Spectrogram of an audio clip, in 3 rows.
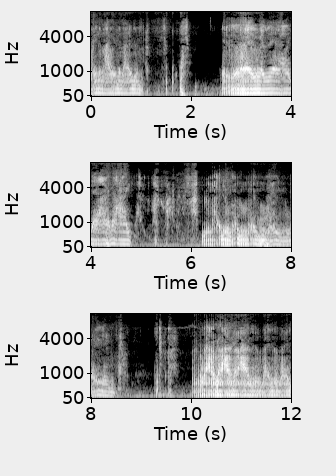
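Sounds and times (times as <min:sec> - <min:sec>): small dog growling: 0:00.0 - 0:02.0, 0:02.6 - 0:12.0.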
